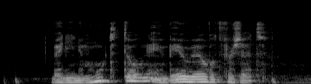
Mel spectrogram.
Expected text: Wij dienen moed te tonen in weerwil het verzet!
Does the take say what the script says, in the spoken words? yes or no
yes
